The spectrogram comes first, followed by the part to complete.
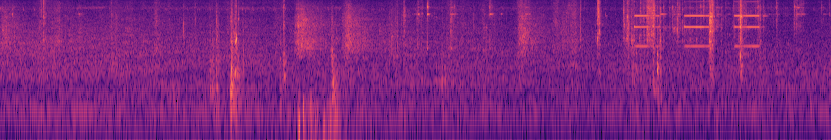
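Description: A Suzuki car's driver door opens with a loud clunk, followed by knocks and rustles of someone climbing into the seat and keys jangling. Near the end come three short electronic beeps from the car's warning chime.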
